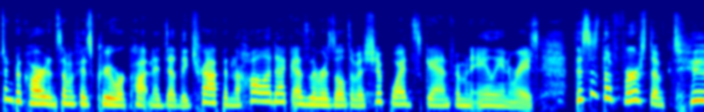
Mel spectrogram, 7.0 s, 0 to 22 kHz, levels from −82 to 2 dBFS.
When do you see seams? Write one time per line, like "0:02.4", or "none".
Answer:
none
